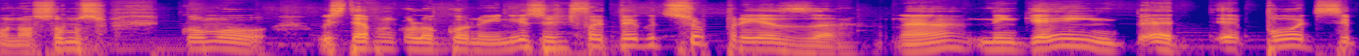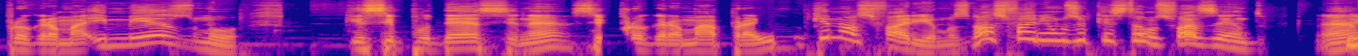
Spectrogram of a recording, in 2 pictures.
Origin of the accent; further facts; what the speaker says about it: Santos, São Paulo, Brazil; moved away; 23 anos vivendo na cidade onde eu nasci, na igreja onde eu nasci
